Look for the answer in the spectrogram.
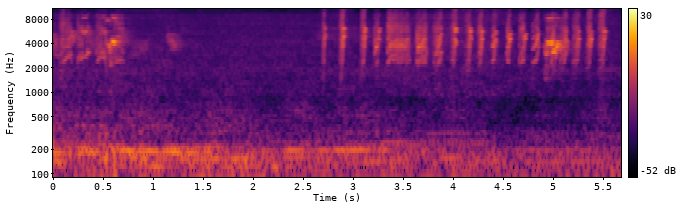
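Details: Singing male village indigobird (trotol) from Bandung, West Java, Indonesia: faint buzzy notes at first, then a quickening series of sharp, dry high ticks, about four a second, over a soft low hum.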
